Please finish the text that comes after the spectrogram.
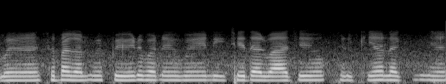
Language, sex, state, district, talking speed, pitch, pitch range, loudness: Hindi, female, Haryana, Charkhi Dadri, 190 wpm, 200 Hz, 195-200 Hz, -15 LUFS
